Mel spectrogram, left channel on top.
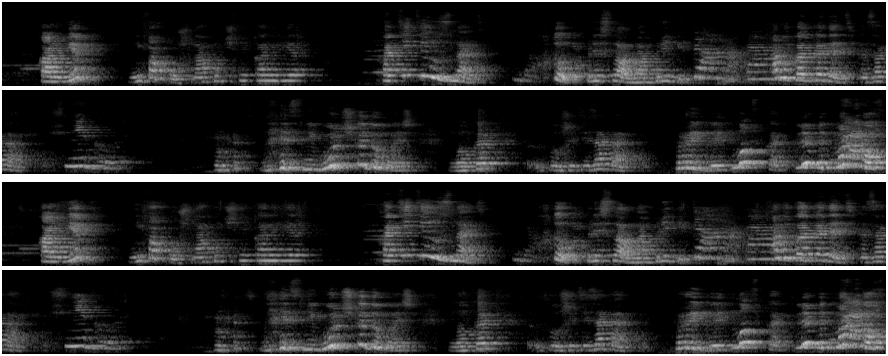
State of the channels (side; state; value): both; normal; correlation 0.65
